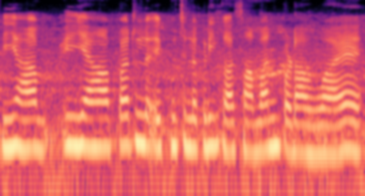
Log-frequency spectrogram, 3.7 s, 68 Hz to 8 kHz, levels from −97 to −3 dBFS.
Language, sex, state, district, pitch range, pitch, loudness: Hindi, female, Uttar Pradesh, Shamli, 205-230 Hz, 220 Hz, -12 LUFS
